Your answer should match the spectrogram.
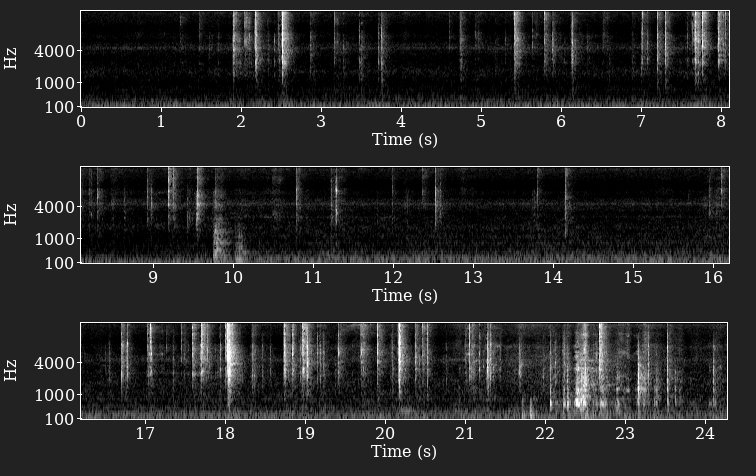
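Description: Small plastic clicks and taps as a Transformers Generations Skullgrin action figure is handled and posed, its pickaxe and limb joints being fitted and moved. The clicks are scattered, coming more often in the second half, over a steady low hum.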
